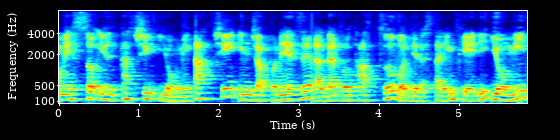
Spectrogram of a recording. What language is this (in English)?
Italian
